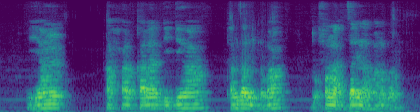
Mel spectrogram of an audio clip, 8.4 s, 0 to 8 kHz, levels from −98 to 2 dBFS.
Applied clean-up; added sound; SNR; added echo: neural separator model SepFormer DNS4.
